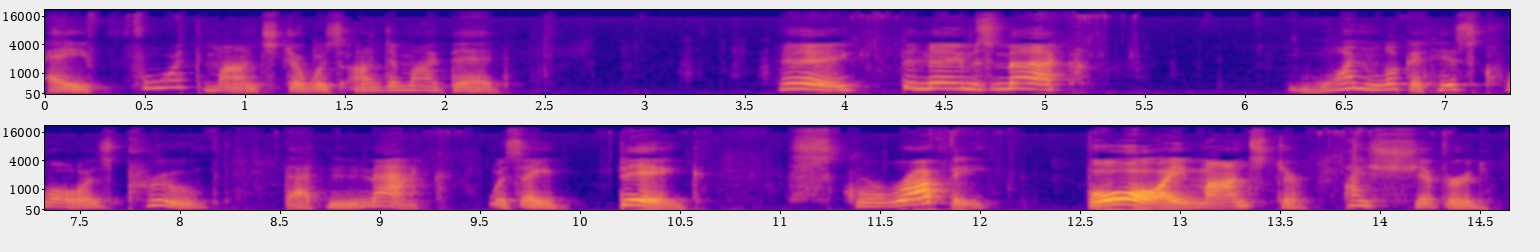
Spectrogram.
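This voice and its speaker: A woman's voice: on the low side, expressive, slow pace, darkish tone. A woman narrating a children's picture book expressively as its reader and host.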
